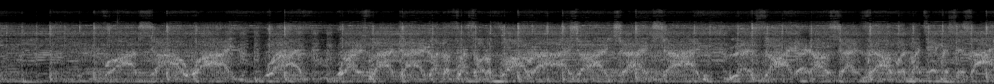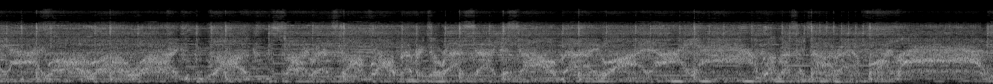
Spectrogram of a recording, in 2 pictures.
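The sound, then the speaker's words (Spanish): A small, high-pitched scream rises out of a dense, loud wall of crowd noise and yelling that runs without pause for the whole stretch, heard in a recording being played back. “Bueno, el gritito sí se escucha acá, pero a ver, a ver qué pedo, a ver si le hayan una diferencia, no sé.”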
